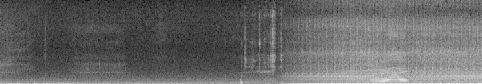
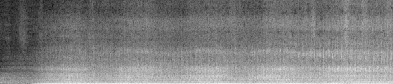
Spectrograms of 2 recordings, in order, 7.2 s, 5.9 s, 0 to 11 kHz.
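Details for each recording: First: 1971 GMC 9500 with Detroit Diesel 6-71 two-stroke, after tune-up, started after 26 years: catches after about four seconds, then steady even idle with no knocks or misses; normal idle. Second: 1971 GMC 9500 with Detroit Diesel 6-71 two-stroke, recently revived after 26 years sitting: deep diesel idle swelling and sagging in a slow uneven lope, caused by the wrong idle return spring fitted.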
